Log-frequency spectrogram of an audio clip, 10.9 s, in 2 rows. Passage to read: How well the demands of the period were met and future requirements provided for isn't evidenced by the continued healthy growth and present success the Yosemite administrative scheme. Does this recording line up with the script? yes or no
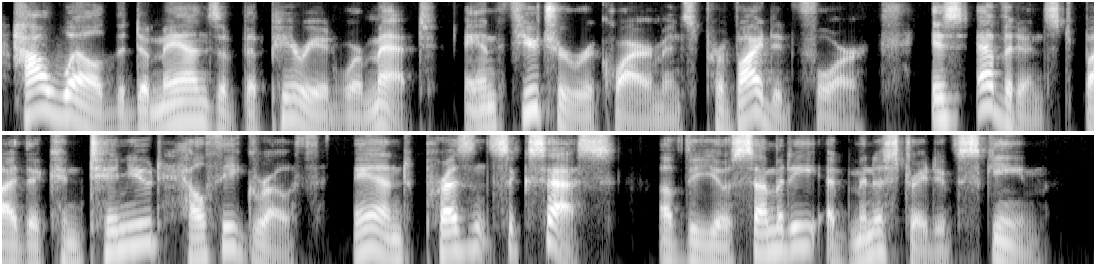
no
